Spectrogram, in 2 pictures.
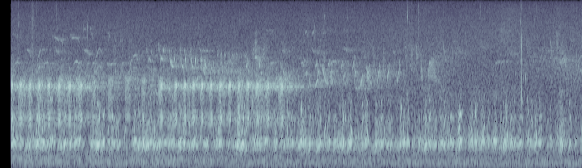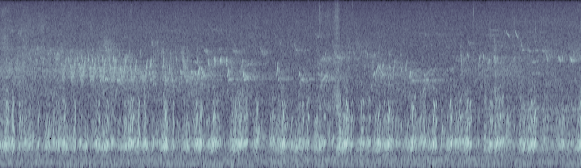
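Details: During the breeding season, moor frogs chorus with soft, bubbling, low calls, like air gurgling up through water.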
